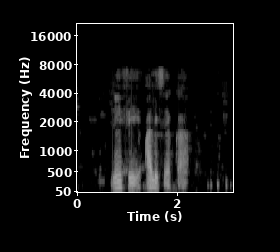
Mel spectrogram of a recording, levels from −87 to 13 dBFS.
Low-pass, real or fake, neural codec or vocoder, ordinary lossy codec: 7.2 kHz; real; none; Opus, 64 kbps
